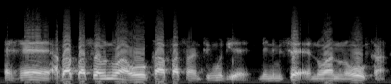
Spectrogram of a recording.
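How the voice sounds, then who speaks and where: A man's voice: on the low side, fast talker, rough recording. A Ghanaian man calling in to a radio show for a casual discussion.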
